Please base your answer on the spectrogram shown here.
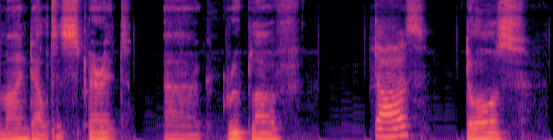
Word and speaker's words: Dawes: And in the last 10 years, bands that have become great favourites of mine: Delta's Spirit, Group Love, Dawes, Doors, not Doors.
